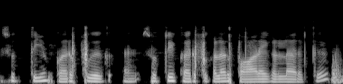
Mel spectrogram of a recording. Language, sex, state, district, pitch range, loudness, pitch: Tamil, male, Tamil Nadu, Namakkal, 130-160 Hz, -18 LUFS, 140 Hz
